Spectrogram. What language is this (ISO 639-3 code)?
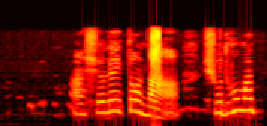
ben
